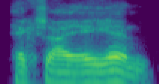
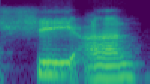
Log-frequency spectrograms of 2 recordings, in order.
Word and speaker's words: Xi'an: with the name Xi'an, Xian. And since Xi'an sounds so much like Zion, it's certainly an intriguing possibility.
